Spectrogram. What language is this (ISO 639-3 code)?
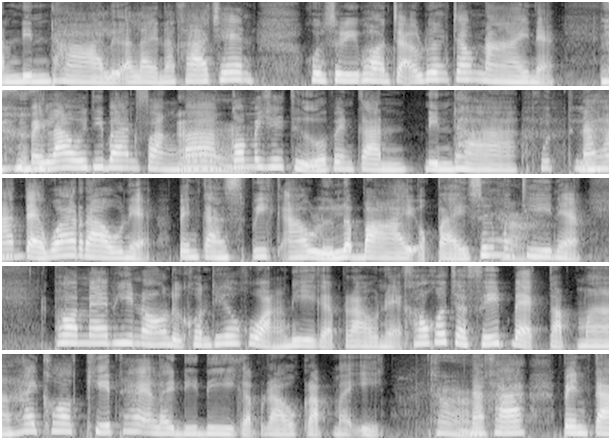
tha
